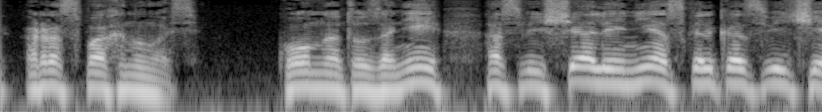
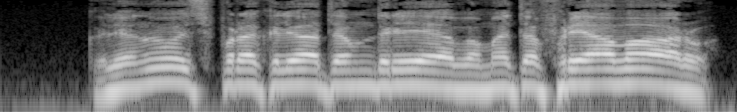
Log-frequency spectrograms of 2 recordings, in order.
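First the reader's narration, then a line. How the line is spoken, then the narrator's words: Grumbling voice. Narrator (Russian): проворчал голос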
